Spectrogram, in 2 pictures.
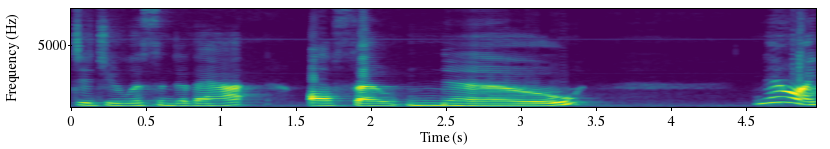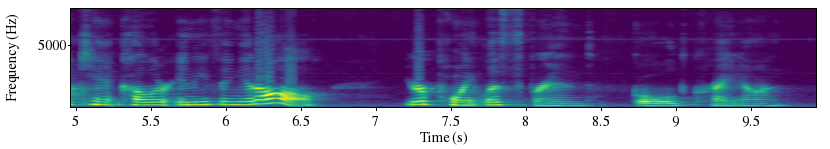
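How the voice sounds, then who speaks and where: Slow-paced woman reading a picture book. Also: fairly low pitch. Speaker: read-aloud storyteller. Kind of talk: picture book read aloud.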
